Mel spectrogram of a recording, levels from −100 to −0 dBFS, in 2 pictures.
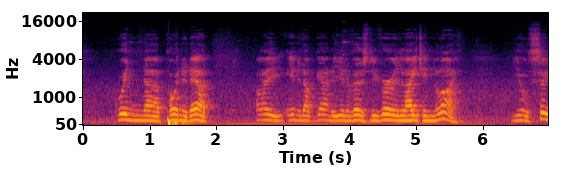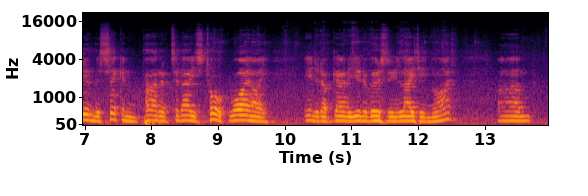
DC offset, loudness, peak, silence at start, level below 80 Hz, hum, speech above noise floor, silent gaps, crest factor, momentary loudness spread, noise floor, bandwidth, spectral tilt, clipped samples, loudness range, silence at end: under 0.1%; -23 LUFS; -2 dBFS; 0.15 s; -46 dBFS; none; 25 dB; none; 22 dB; 10 LU; -47 dBFS; 10 kHz; -8.5 dB/octave; under 0.1%; 2 LU; 0.2 s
